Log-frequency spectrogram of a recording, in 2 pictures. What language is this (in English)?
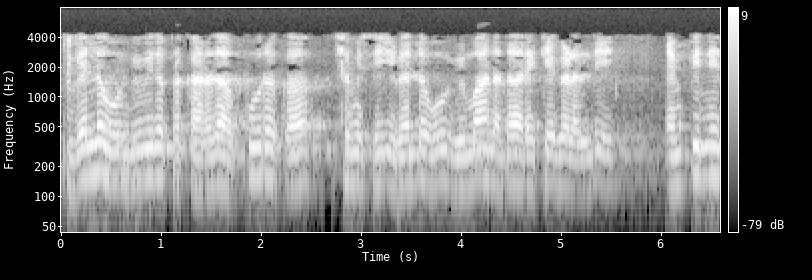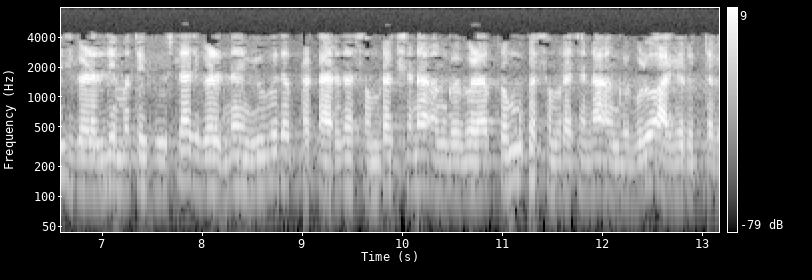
Kannada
